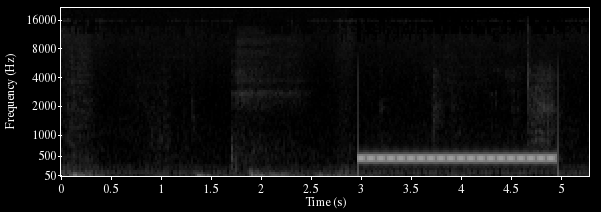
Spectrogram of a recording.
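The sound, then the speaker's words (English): A telephone ringback tone on an outgoing call: one loud, steady tone lasting about two seconds, which follows a stretch of low, shifting background noise. “We're going to call Howard Kramer. Let's see if he picks up.”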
